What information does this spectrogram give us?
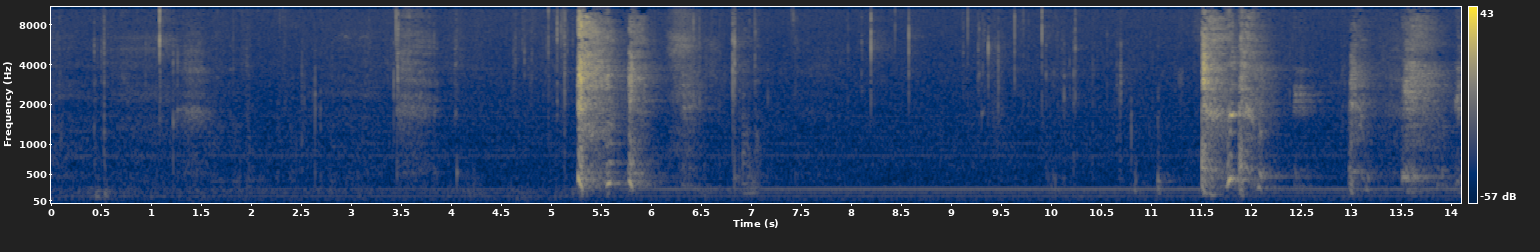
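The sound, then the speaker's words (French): Several audience members cough, two distinct bursts of coughing around five and twelve seconds, with scattered smaller coughs and throat clearing in between over a steady low hum. “C'est le temps, vous pouvez tous tousser.”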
